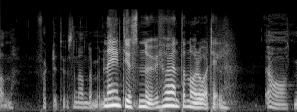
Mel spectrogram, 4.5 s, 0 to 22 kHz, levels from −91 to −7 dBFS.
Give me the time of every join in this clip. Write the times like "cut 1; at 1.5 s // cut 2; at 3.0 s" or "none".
none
